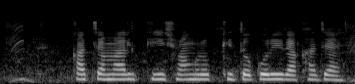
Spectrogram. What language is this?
Bangla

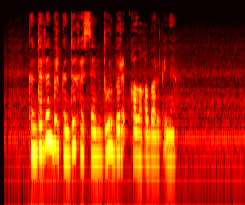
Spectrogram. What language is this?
Bashkir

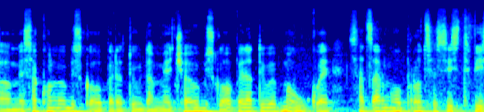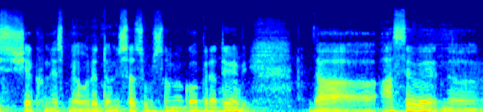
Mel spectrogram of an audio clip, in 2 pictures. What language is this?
Romanian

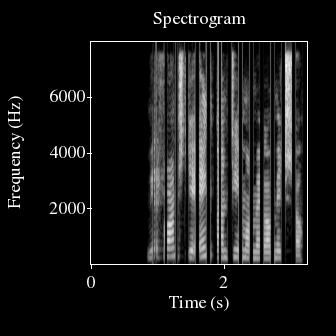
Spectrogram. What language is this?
Icelandic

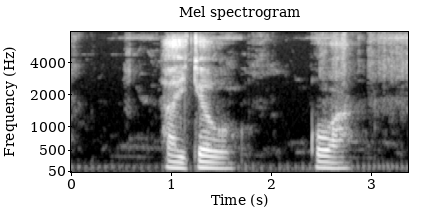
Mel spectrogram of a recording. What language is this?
Santali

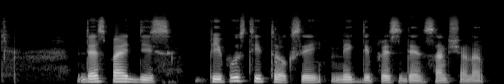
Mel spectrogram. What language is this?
Nigerian Pidgin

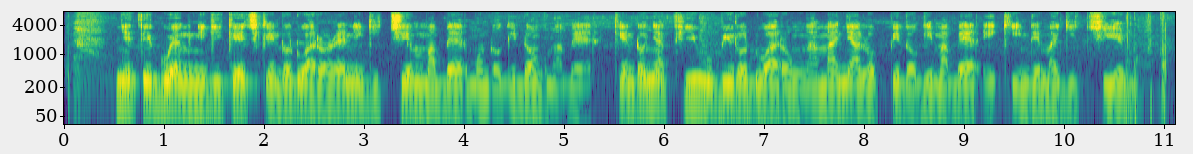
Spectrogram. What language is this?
Luo (Kenya and Tanzania)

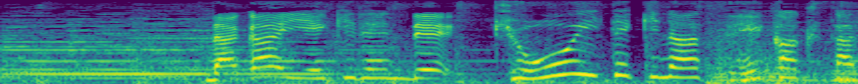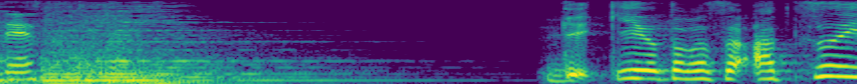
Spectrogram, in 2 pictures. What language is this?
Japanese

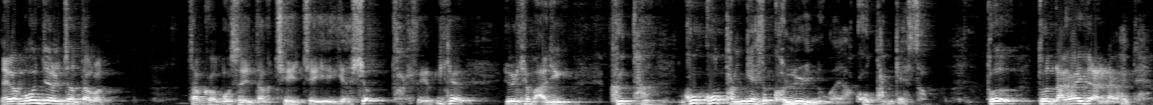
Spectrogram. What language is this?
Korean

